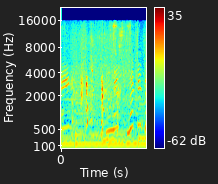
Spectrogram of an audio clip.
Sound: dogs whining

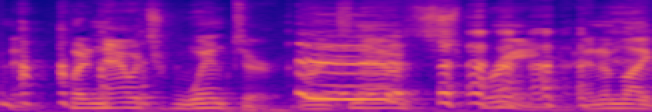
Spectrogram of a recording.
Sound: rowling laughing

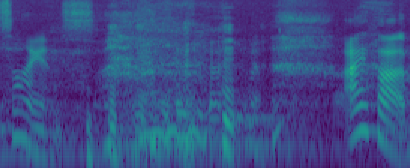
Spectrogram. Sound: laughing

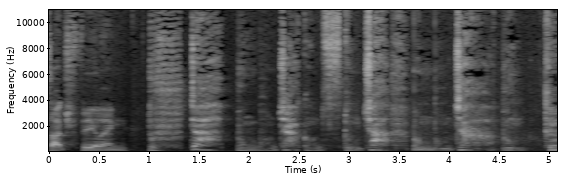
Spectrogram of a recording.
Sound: imitates drums

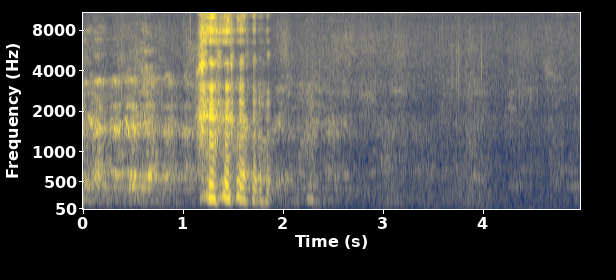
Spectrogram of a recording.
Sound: audience laughing; laughing

